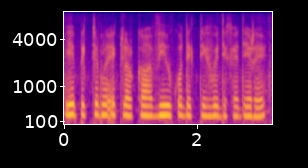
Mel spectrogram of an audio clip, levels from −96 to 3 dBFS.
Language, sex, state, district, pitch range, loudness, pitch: Hindi, female, Arunachal Pradesh, Longding, 205-225 Hz, -17 LUFS, 215 Hz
